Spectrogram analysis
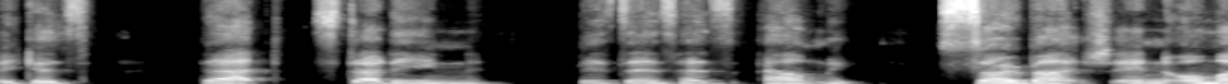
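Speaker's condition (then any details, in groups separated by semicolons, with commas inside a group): Friedreich's ataxia; worsening speech impairment, uses phone to communicate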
